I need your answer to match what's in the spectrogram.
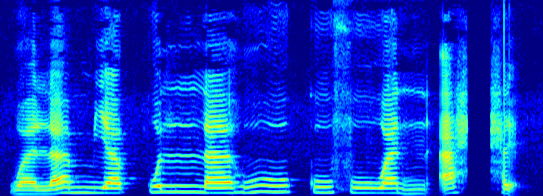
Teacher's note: Maka leburkan langsung ke huruf lamnya. Ya, nunnya dihilangkan. Walam yakul lahu kufuwan ahad. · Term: Izgom bila gun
